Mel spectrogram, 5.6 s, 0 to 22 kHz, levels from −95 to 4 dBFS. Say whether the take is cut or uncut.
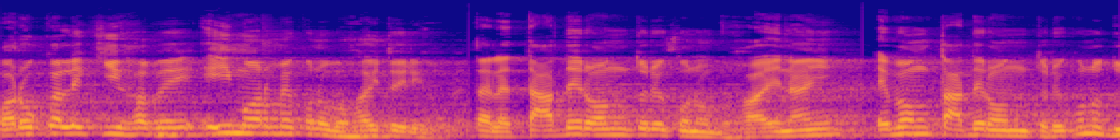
cut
